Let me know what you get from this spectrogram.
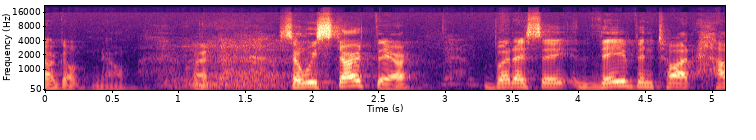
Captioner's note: laugh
